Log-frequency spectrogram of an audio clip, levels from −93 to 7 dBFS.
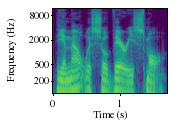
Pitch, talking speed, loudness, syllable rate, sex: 105 Hz, 210 wpm, -17 LUFS, 4.8 syllables/s, male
